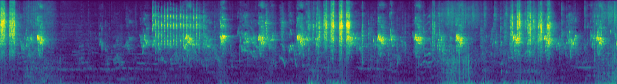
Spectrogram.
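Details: Pet budgerigars chattering: scattered high chirps, then long stretches of dense scratchy warbling and squawks from several birds, with brief lulls between bursts.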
